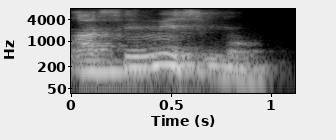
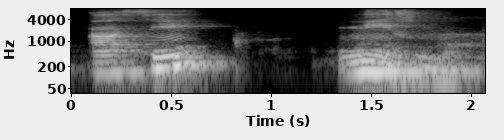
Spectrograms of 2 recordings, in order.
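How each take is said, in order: First: Said in the usual way. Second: Así mismo split by a clear pause; two separate words. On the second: Shown as a demonstration. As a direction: keep así and mismo apart. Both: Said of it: "cuando los juntos digo".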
